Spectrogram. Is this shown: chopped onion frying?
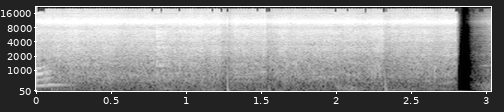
yes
